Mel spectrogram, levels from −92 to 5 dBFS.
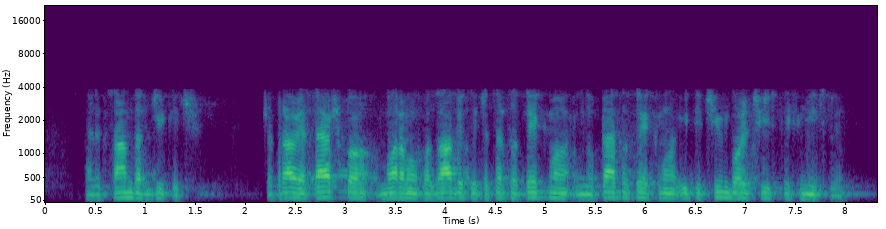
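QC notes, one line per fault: Throughout: tandem speech coding, speech passing through three coders in a row, ending at G.729A, each reworking prior losses; rougher, warblier than one codec, nothing above 3.6 kHz.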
